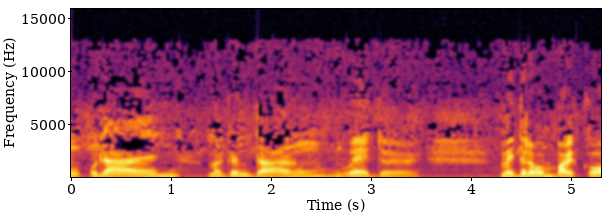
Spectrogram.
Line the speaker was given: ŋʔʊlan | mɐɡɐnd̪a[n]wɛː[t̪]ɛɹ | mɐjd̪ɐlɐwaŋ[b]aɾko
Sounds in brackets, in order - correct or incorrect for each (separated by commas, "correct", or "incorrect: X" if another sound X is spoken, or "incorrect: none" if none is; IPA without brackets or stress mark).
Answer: incorrect: ŋ, incorrect: d̪, correct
